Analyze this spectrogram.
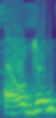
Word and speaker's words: Elgin: And Michael England comes out and starts beating him up.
